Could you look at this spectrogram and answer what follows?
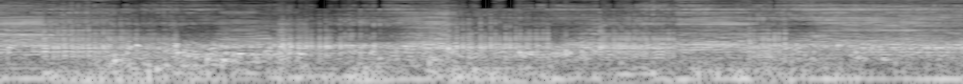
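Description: Steady, loud underwater rumble and bubbling, the noise of a working diver's surroundings picked up by a camera beneath the surface.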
